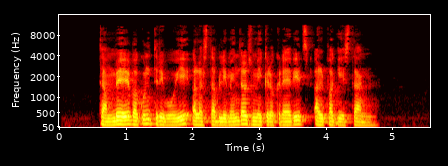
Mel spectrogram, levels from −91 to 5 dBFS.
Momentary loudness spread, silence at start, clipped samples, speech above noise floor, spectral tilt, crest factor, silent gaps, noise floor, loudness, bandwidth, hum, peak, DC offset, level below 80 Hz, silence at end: 10 LU; 0.6 s; under 0.1%; 53 dB; -7.5 dB/octave; 18 dB; none; -72 dBFS; -19 LUFS; 11.5 kHz; none; -2 dBFS; under 0.1%; -50 dBFS; 0.8 s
